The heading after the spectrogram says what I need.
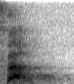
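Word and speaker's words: ث: On vous a dit, il faut placer la langue entre les dents pour bien prononcer cette lettre. On place la langue entre les dents. Le bout de la langue sort un peu.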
